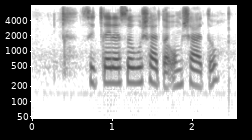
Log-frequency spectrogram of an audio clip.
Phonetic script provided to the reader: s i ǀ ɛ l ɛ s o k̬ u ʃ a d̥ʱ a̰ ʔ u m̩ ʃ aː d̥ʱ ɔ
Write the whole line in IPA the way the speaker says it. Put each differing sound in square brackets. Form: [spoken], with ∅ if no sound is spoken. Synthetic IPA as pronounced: s i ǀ ɛ l ɛ s o k̬ u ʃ a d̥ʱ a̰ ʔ u m̩ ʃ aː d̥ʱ ɔ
